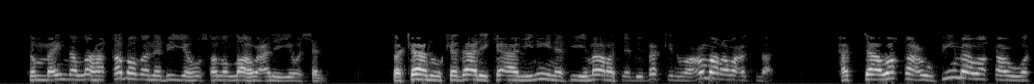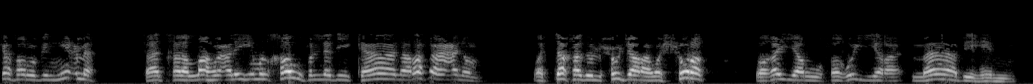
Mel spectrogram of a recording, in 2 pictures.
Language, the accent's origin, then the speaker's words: Arabic; Kuwait; ونحن ولله الحمد نعيش في الكويت بأمان، نسير من بلدنا الكويت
